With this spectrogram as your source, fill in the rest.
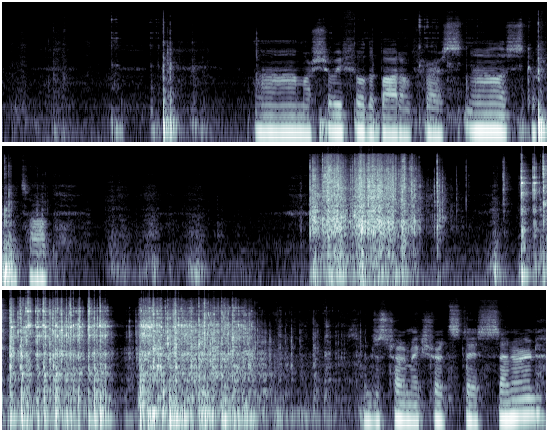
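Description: A wire mesh cage rattles as hands handle it.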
